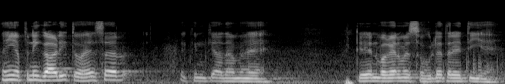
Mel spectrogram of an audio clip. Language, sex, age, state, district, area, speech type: Urdu, male, 18-30, Uttar Pradesh, Muzaffarnagar, urban, spontaneous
